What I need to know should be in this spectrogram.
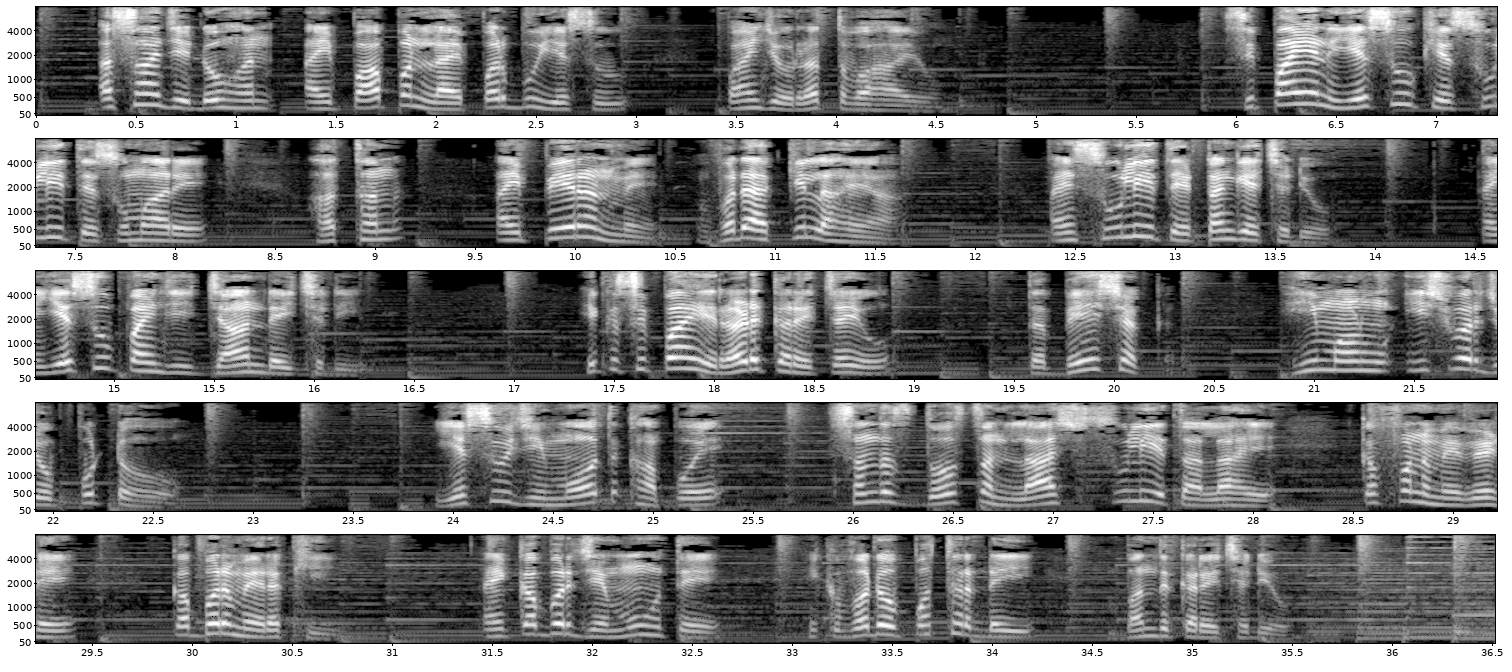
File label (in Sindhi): good news sindhi dukslinu, drama; bible; pakistan; sindhi pakistan nt drama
